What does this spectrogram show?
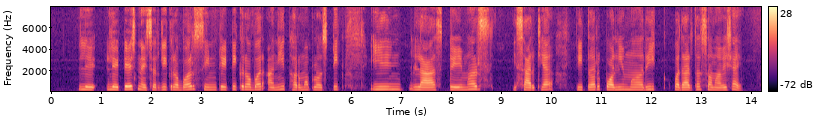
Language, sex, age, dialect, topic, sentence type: Marathi, female, 25-30, Varhadi, agriculture, statement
